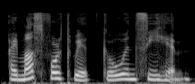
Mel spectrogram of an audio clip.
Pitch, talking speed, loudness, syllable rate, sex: 230 Hz, 215 wpm, -17 LUFS, 4.8 syllables/s, female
